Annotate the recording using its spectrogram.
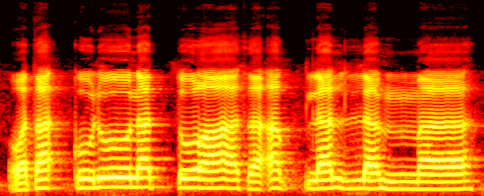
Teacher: میم مشدد ہے، میم مشدد میں ہمیشہ غنہ ہوتا ہے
